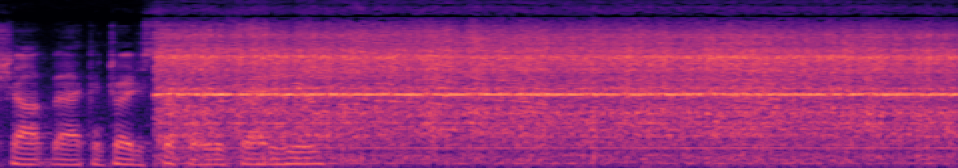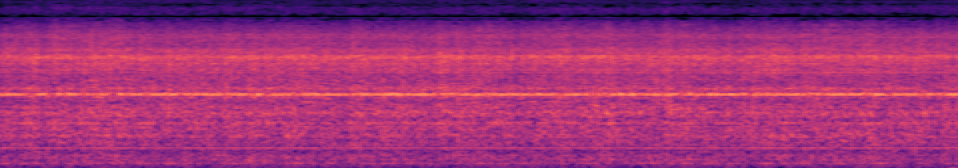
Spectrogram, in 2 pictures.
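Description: A rotary tool whines at high speed as a sanding drum grinds metal.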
